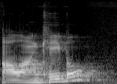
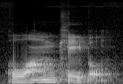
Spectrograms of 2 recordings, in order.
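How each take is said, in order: First: "All on cable" with ALL stressed; first-word stress. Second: "long cable" with slow, stressed LONG; second-syllable stress. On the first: Teacher asking learners to hear the difference, "All on cable" stressed on "All". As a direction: punch "All", rise on "cable". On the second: Teacher asking learners to hear the difference, stressed "long" in "long cable". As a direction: lean heavily on "long". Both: Shown as a demonstration. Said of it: "So listen to the difference".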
